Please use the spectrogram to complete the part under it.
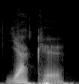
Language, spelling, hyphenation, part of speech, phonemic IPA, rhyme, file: German, Jacke, Ja‧cke, noun, /ˈjakə/, -akə, De-Jacke.ogg
- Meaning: jacket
